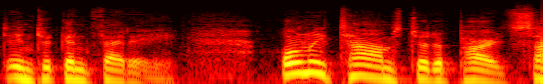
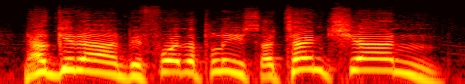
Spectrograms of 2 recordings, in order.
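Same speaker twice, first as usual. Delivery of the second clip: higher, urgent call to attention; 8 semitones higher than usual. Acted. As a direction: hurry them along. Grigsby urging, then calling out.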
